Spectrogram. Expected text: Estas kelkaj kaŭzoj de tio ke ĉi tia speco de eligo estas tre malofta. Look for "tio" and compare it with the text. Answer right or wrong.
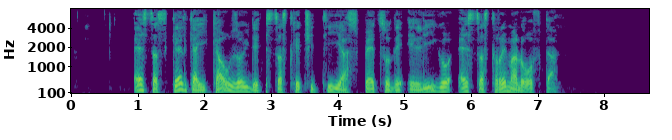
wrong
